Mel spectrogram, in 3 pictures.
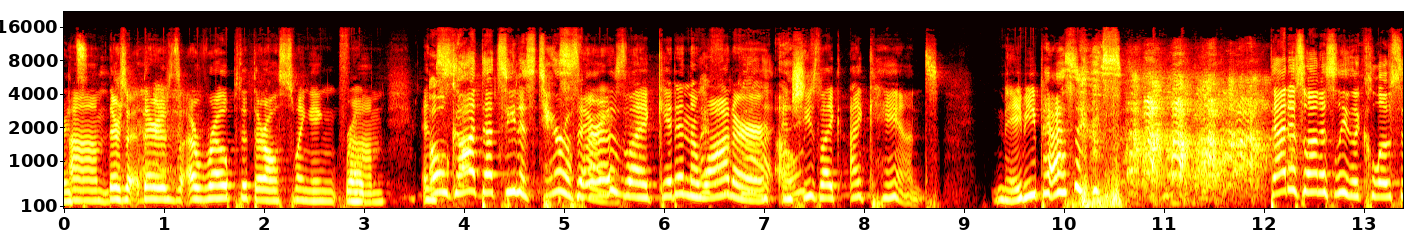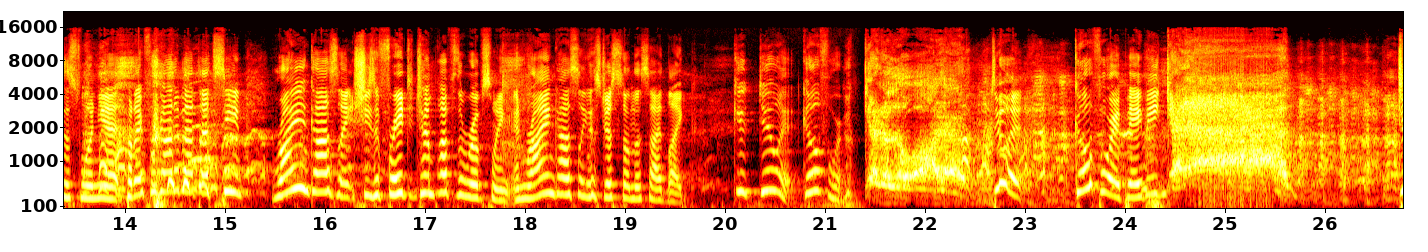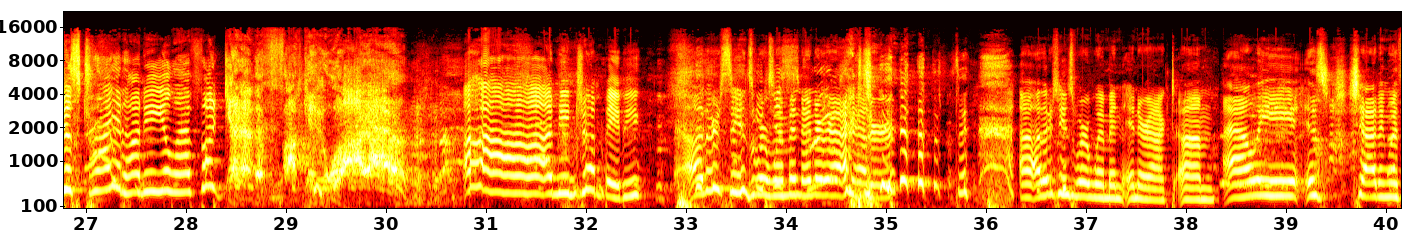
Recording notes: On this live episode of The Bechdel Cast. On this live episode of The Bechdel Cast.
